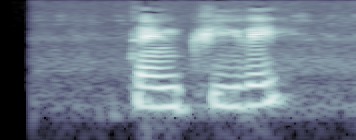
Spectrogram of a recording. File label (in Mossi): "tẽn-kʋɩre", Moore; desert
